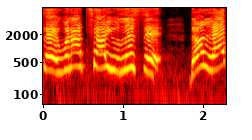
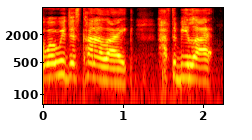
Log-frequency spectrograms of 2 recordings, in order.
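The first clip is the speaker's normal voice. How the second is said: ordinary delivery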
